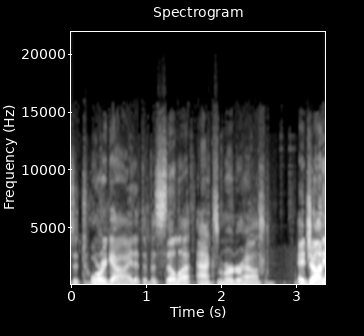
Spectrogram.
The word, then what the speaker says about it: Villisca: It's actually pronounced Villisca.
